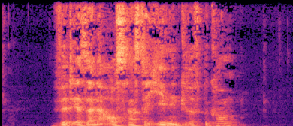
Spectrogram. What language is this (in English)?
German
